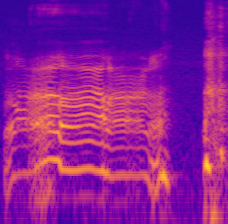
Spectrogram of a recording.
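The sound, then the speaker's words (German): A person imitates the loud moaning of fighting bears: one long, low, wavering groan lasting over a second, then after a brief pause a short, rough burst of voice. “So Bären im Kampf. Ja, genau. So ein Zweikampfbär.”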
